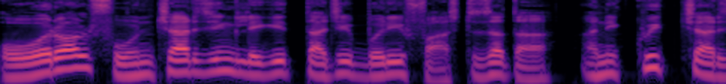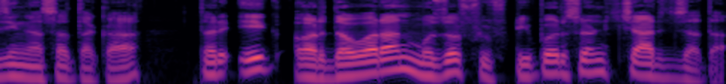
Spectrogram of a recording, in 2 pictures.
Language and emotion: Goan Konkani, neutral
